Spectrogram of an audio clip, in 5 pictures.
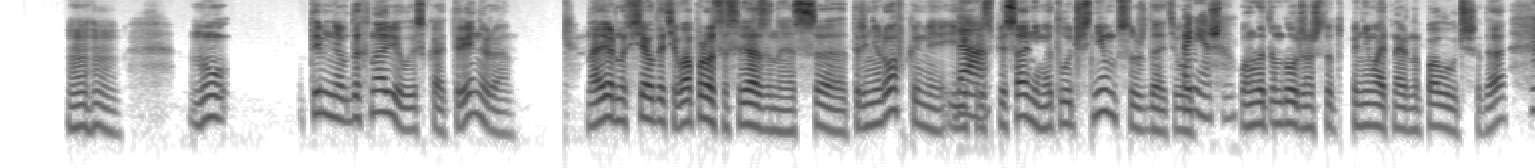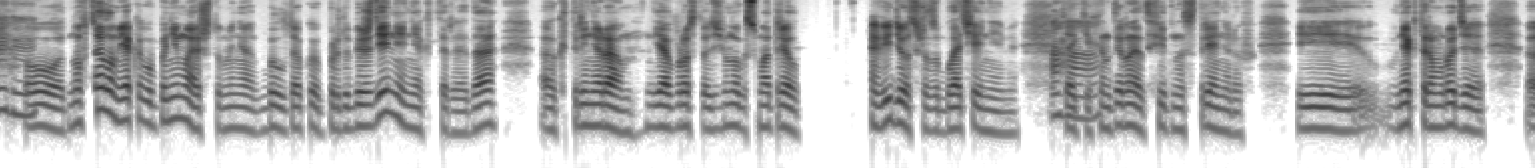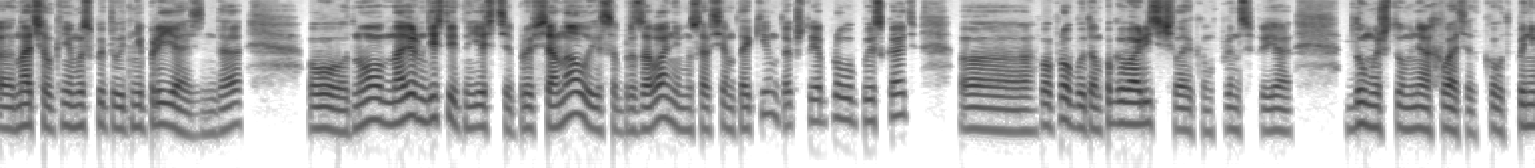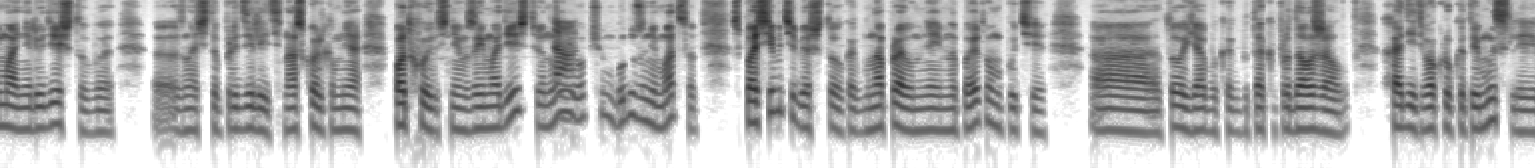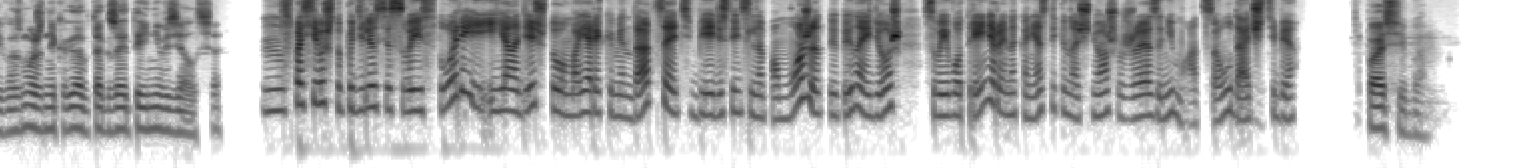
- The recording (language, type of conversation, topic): Russian, advice, Как перестать бояться начать тренироваться из-за перфекционизма?
- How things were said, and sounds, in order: none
